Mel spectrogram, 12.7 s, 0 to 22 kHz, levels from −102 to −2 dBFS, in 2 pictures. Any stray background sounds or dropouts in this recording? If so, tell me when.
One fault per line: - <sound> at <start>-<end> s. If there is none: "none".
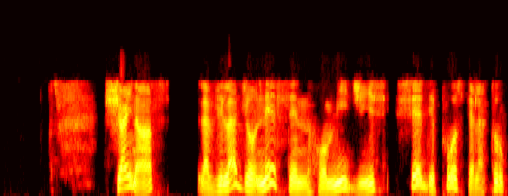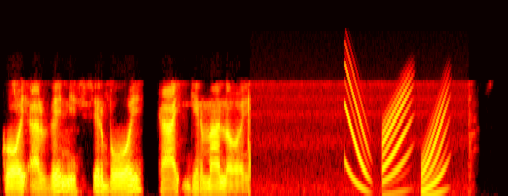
- chirp at 10.6-12.0 s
